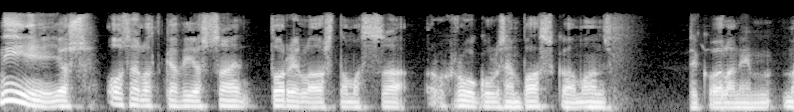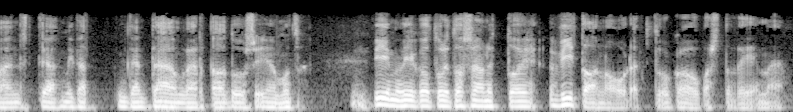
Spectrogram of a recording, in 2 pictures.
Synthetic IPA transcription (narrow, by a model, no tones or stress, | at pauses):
niːjososelot̪kæʋijosːɑint̪orilːɑost̪ɑmɑsːɑruːkuːlːisempɑskɑːmɑns | iko̰ilːɑniːmmæːnyt̪t̪iææt̪mit̪æmit̪ent̪æːʋert̪ɑːt̪uːsḭːhemmut̪ | ʋiːmeʋiːkolt̪ulit̪osiɑːnyt̪t̪oiʋit̪ɑno̰udḛt̪ːṵːkɑupɑst̪ɑʋḭːmḛː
